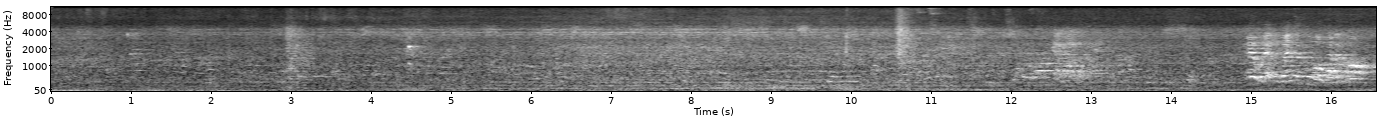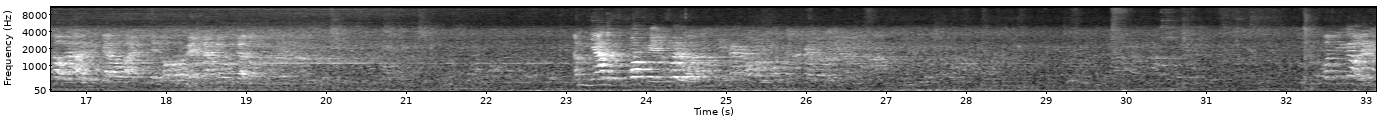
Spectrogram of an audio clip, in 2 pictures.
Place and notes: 員林華城市場, Yuanlin City - Rest in the market
Rest in the market, Traffic sound, Walk through the market
Changhua County, Taiwan, 6 April 2017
